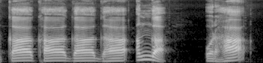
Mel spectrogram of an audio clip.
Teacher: तो पहला सूत्र है अकोह विसर्जनीयानाम कंठः, अकोह विसर्जनीयानाम कंठः, अकोह विसर्जनीयानाम कंठः, अर्थात आ कवर्ग, कु यानी कि कवर्ग, का खा गा घा अंगा, और हा और विसर्ग, इतने वर्णों का जो उच्चारण स्थान है, उच्चारण करने की जगह है, वह कंठ है।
